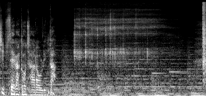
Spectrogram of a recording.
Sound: exclaiming

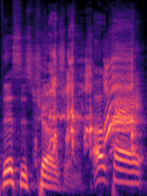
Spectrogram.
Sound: laughs

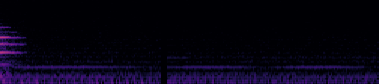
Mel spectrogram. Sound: VHS static

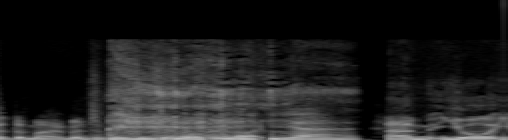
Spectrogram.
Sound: giggles

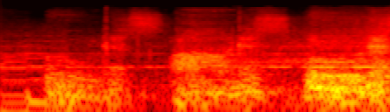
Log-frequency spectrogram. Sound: crowd; clock ticking

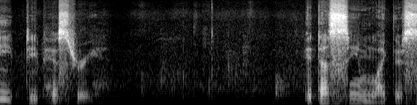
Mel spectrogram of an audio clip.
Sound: pause

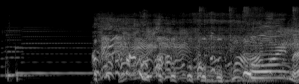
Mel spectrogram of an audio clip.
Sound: all laugh

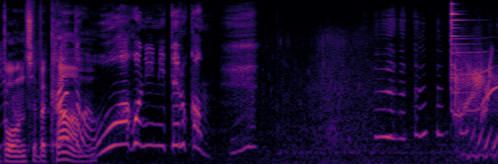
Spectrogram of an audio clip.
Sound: Light speaking in foreign language; Heart sobbing

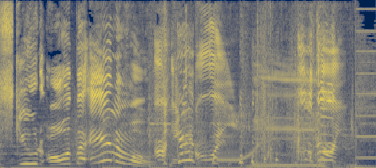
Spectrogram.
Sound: animals cheering

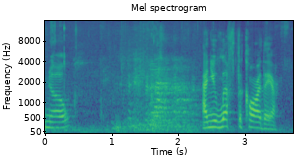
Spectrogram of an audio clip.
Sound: laughter

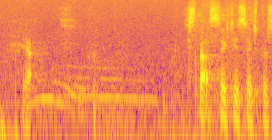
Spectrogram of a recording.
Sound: groaning

